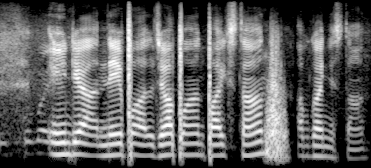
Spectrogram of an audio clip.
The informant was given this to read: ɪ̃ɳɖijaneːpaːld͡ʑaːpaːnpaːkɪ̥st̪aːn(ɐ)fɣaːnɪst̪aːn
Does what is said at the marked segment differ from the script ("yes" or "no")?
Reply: no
